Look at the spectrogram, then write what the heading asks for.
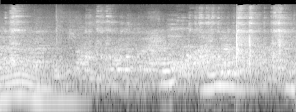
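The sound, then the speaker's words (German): Cups of chai and dishes clink as they are served and set down on a table, with a few sharp ceramic knocks over steady background chatter and voices talking. “Oh, da kommt unser Chai.”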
